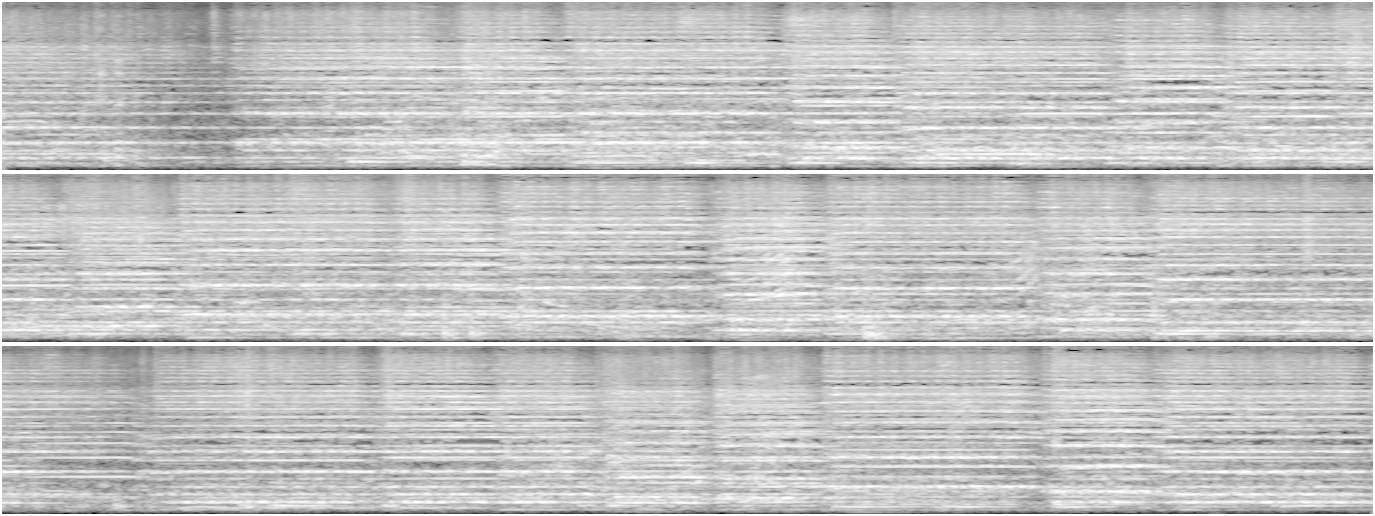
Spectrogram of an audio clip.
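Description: Small orchestra of violins and other bowed strings playing held, sustained notes, with a brief lull about a second and a half in.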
